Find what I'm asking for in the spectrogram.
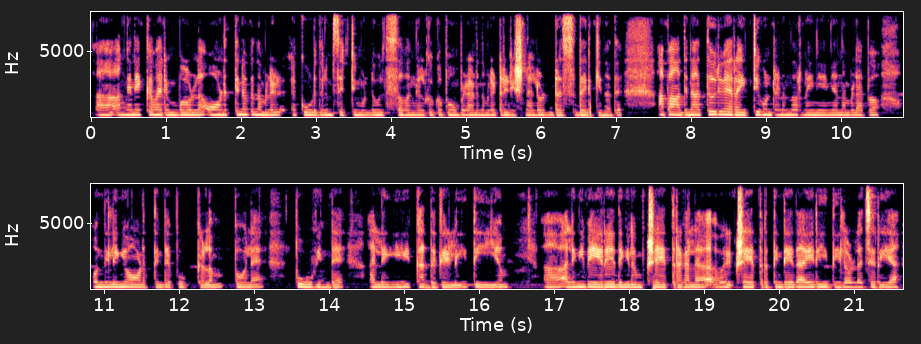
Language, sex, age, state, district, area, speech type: Malayalam, female, 30-45, Kerala, Ernakulam, rural, spontaneous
